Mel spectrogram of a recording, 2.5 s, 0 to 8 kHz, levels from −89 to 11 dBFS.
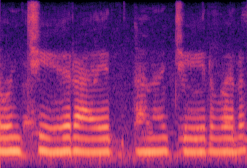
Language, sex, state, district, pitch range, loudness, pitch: Marathi, female, Maharashtra, Gondia, 195-205 Hz, -14 LUFS, 200 Hz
